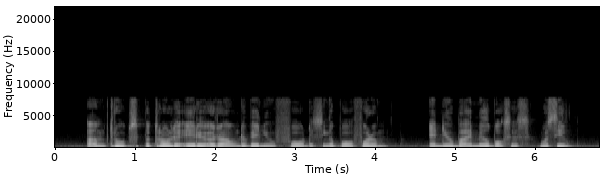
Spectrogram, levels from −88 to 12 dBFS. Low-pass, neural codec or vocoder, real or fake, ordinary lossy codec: none; none; real; none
